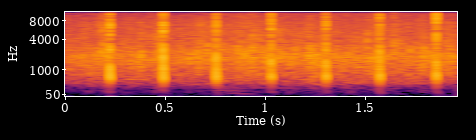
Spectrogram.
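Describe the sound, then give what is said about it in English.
A church audience applauds, a steady wash of clapping punctuated by sharp, evenly spaced accents about every quarter second, giving the applause a strong regular beat. “Let's cheer for that real quick. All campuses.”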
